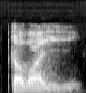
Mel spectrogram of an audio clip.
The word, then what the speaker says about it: kawaii: it kawaii or kawaii kawaii kawaii like hawaii yes like hawaii there we go i'm glad we got that straight so what is kawaii kawaii is like um it's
